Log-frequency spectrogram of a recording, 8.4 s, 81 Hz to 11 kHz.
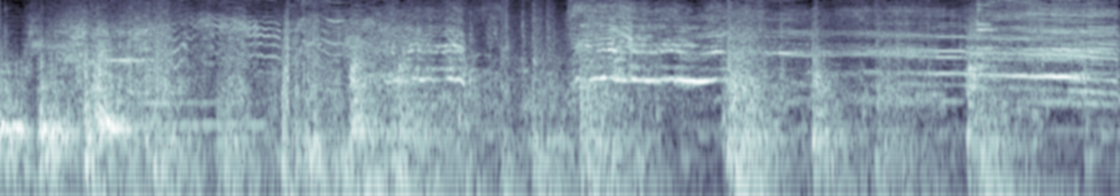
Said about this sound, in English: It's a major design flaw, and I'll insert the noise of Ed 209 falling now.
